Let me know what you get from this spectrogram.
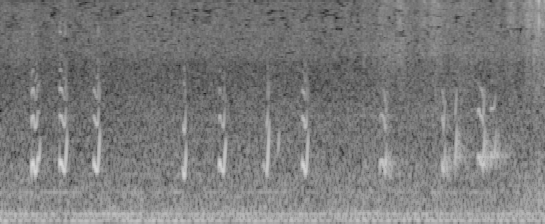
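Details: Short, clipped squeaks from a pet guinea pig, mostly single with a few quick pairs, repeating every third of a second or so over a constant low background drone.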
